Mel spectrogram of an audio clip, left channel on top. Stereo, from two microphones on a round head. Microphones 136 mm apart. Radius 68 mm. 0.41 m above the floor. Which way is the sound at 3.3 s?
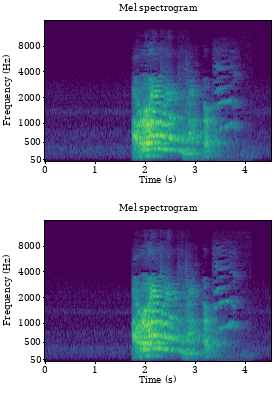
35° right (ahead or behind).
